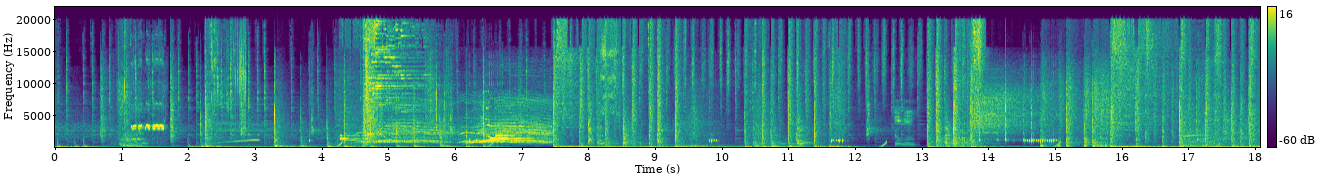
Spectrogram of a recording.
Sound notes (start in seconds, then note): 0.9 howling football team; 4.2 children cheering; 10.3 loud drum rolls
